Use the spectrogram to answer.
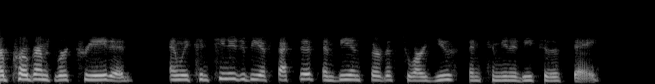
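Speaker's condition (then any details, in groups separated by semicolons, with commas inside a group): No condition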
